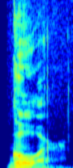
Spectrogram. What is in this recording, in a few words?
"gur", Hebrew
